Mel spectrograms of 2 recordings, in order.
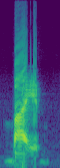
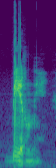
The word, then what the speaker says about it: Byrne: parece ser que se pronuncia Bayern y no Birne, que me he tenido que ver unos cuantos vídeos en YouTube en inglés para intentar corroborarlo.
